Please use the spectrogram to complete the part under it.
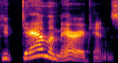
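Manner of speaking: furious, high-pitched, swooping angry exclamation. Retelling a group talk, the speaker quotes the Italian guy: imitating an angry man. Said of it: "the Italian guy immediately got so angry".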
